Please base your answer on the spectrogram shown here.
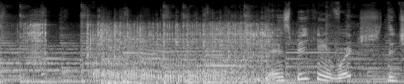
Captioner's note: chainsaw rumbles on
